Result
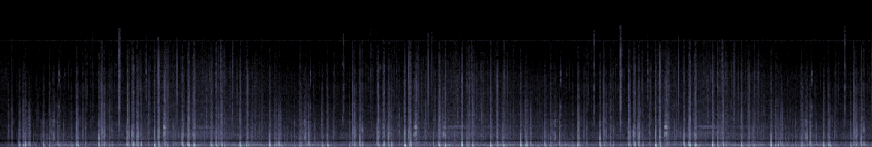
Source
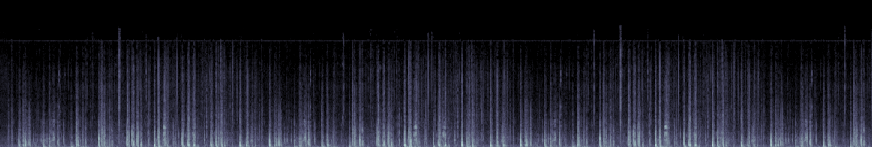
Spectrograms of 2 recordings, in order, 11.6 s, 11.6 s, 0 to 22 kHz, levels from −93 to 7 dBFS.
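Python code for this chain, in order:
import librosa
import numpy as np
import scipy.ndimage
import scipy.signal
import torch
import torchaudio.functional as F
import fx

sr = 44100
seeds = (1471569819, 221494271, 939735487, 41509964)

y = fx.fixed_phaser(x, sr, hz=410.0, stages=4)
y = fx.echo_diffused(y, sr, ms=578, feedback_pct=41, wet_db=-14.0)
y = y * 10.0 ** (-5.0 / 20.0)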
